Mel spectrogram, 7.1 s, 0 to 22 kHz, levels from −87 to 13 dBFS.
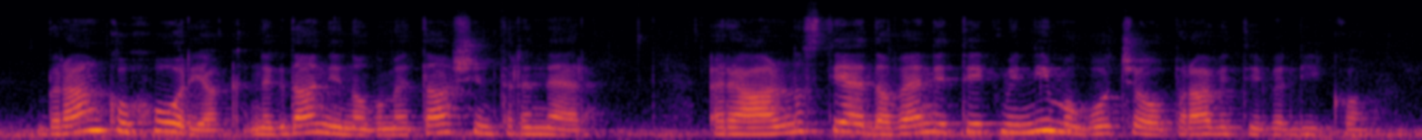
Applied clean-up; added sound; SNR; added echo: none; Rain / Thunderstorm; 17 dB; none.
